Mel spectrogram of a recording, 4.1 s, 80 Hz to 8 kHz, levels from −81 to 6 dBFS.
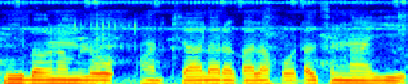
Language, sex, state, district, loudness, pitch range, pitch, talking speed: Telugu, male, Andhra Pradesh, Sri Satya Sai, -16 LUFS, 115-120 Hz, 115 Hz, 100 wpm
